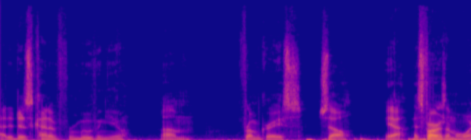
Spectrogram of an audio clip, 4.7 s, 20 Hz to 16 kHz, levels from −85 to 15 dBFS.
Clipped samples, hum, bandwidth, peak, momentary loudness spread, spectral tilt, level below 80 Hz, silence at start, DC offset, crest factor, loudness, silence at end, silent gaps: under 0.1%; none; 16 kHz; -8 dBFS; 19 LU; -4.5 dB/octave; -40 dBFS; 0 s; under 0.1%; 22 dB; -30 LUFS; 0 s; none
